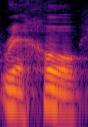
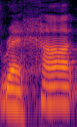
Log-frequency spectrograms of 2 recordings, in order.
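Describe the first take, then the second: First: The word ends with an 'oh' vowel. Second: The word ends with an 'ah' vowel. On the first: The speaker calls it wrong. "not Recho" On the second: The speaker calls it right. "It's Recha"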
